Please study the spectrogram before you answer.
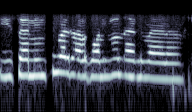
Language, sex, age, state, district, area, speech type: Telugu, female, 18-30, Andhra Pradesh, Vizianagaram, rural, conversation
